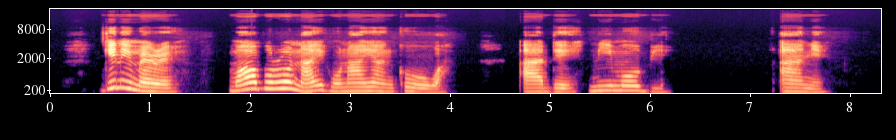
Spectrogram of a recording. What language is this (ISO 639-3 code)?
ibo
